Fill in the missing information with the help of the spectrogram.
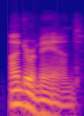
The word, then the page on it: undermanned: American English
